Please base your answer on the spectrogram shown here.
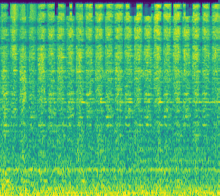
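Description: Coarse-grit sandpaper rubs steadily across an aluminum propeller blade in rapid back-and-forth strokes, a loud, continuous, close raspy scratching with no talking.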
